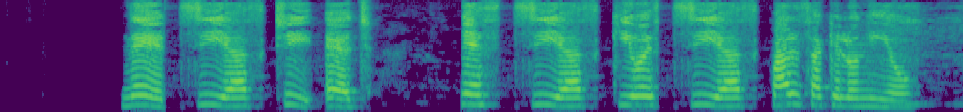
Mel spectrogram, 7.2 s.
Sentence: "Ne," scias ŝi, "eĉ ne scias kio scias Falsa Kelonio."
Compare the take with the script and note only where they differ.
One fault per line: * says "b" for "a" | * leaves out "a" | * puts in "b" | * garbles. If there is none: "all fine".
all fine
